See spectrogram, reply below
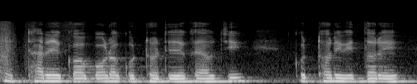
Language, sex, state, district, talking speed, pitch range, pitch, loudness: Odia, male, Odisha, Nuapada, 130 wpm, 135-145 Hz, 140 Hz, -15 LUFS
